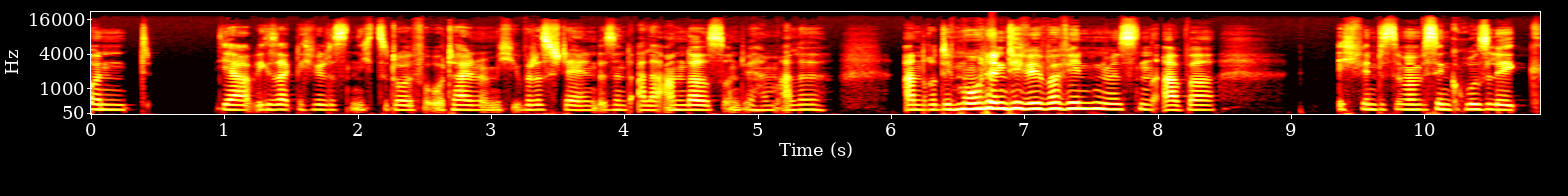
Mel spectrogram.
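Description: A woman's dark, mellow voice in a medium pitch, very fast and monotone, with big swings in loudness, in a very clean recording with a silent background. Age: young. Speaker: stripper and burlesque performer, podcast co-host. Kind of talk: casual chat.

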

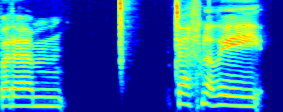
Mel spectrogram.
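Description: A woman speaks with an English accent in a very clean recording, the background silent and the sound dry and close with no echo. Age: 40s. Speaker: nutrition and fertility chef. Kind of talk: casual interview chat. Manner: hesitant, many fillers.

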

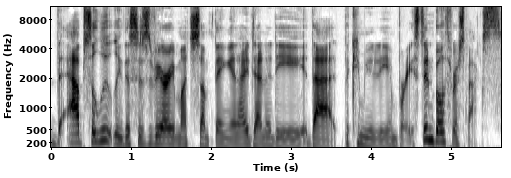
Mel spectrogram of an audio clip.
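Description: At a fairly quick pace, a woman with an American accent talks with ordinary pitch variation in a plain, everyday voice on a very clean recording with a silent background. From Cleveland area, Ohio (Shaker Heights). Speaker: journalist and author. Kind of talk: interview.

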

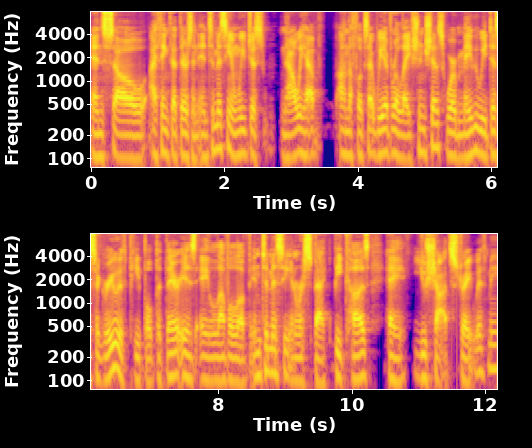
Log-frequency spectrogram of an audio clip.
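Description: In a very clean recording with a silent background, a man with a normal speaking voice and an American accent speaks at a moderate pace, his fairly low pitch carried in fairly even intonation. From Wisconsin. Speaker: pastor. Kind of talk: casual interview.

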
